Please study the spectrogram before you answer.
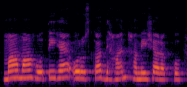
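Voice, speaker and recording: A woman's voice: sits high, fairly even intonation, normal speed, lightly acted. A woman reading the lines of a wise older mother who is stern but loving, in a firm, admonishing way. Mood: advising.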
